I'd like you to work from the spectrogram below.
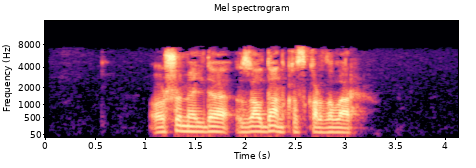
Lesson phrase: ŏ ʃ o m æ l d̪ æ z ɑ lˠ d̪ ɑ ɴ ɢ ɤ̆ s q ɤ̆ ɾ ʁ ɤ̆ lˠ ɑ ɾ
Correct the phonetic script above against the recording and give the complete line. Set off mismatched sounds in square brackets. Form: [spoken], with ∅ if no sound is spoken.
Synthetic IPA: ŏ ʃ o m æ l d̪ æ z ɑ lˠ d̪ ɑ ɴ [q] ɤ̆ s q ɤ̆ ɾ [ð] ɤ̆ lˠ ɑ ɾ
